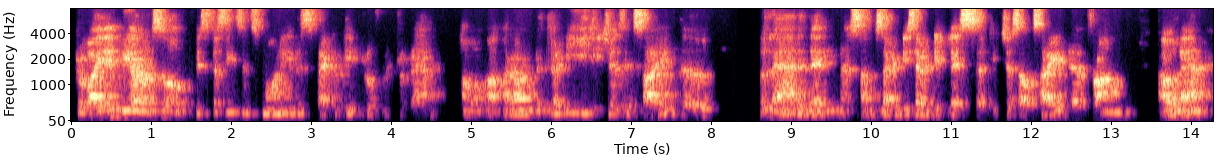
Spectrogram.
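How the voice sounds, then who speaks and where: A man's voice: lowish voice, sing-song, moderate pace, fairly bright tone. A man thanks a guest and describes the event. His speech halts with many fillers. He sounds far from the microphone, with a strong echo around him. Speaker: event organizer. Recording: echoey hall, from far off.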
